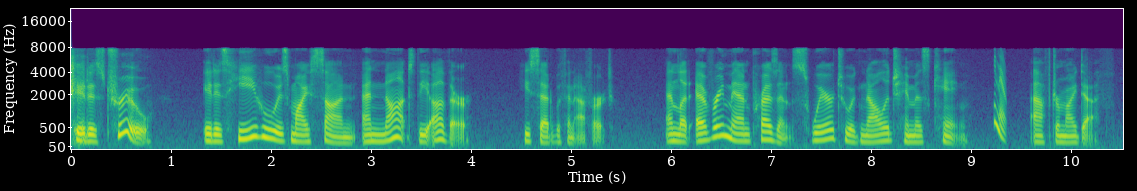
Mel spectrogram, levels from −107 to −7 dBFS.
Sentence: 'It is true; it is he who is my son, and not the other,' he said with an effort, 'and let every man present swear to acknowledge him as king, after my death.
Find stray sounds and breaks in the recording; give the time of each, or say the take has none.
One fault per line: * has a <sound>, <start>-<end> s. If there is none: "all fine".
* has a chirp, 9.2-9.4 s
